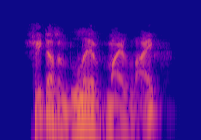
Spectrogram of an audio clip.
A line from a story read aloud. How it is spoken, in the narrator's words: Lut snapped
